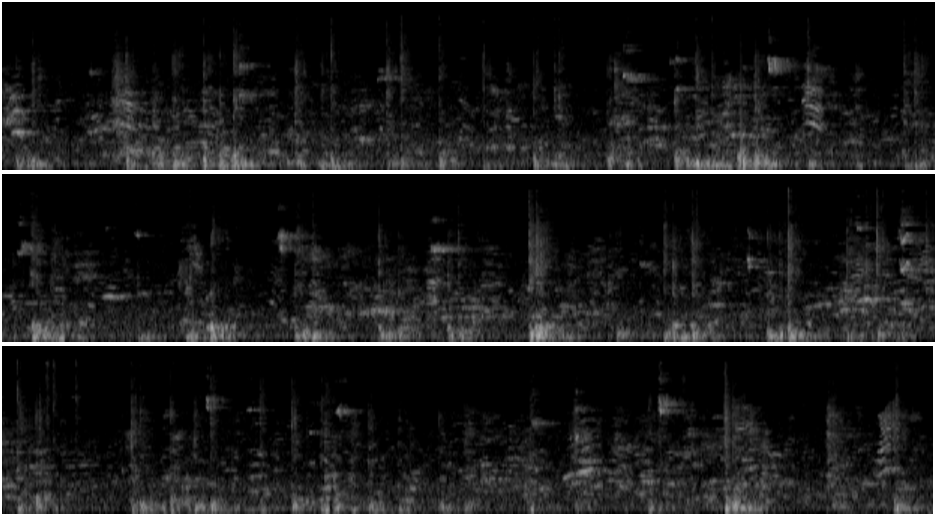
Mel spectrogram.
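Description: Basketballs bounce on a wooden court.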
